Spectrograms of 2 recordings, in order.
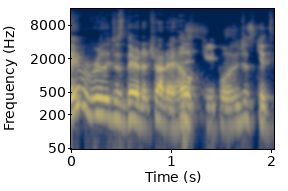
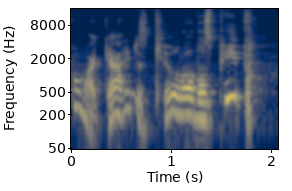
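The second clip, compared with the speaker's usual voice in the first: play-acted laughing through the words, pitched up; 5 semitones higher, 8 dB quieter than usual. Retelling what a friend next to them said during a movie: imitating a friend laughing while talking. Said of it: "just laughing".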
